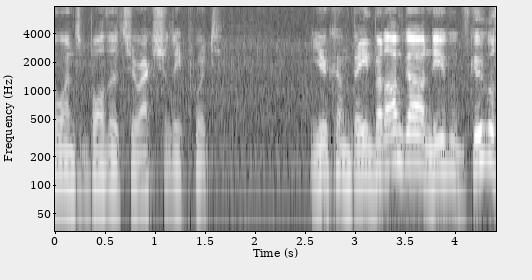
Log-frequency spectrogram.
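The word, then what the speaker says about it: Eucumbene: Yukombine.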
